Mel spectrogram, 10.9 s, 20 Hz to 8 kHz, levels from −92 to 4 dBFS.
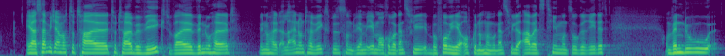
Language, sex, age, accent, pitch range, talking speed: German, male, 20-39, German, 125-150 Hz, 225 wpm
